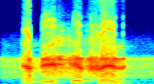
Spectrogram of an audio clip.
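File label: Speech Sound Russian; Common Player Messages ROPE; DCS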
